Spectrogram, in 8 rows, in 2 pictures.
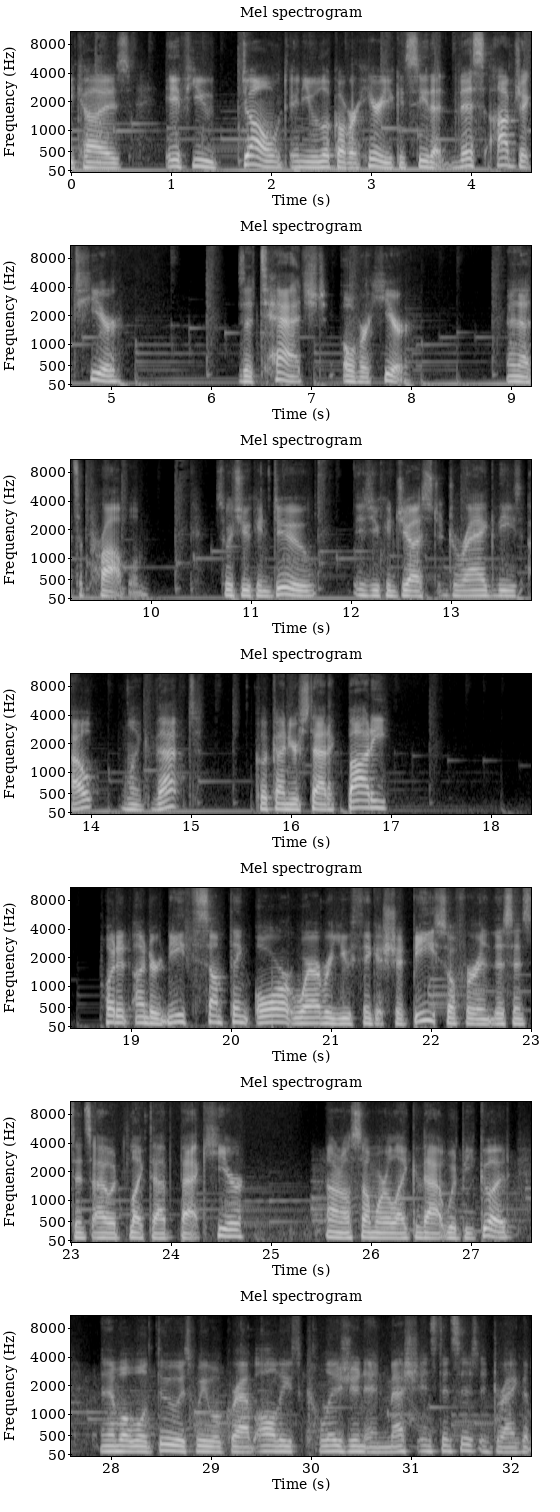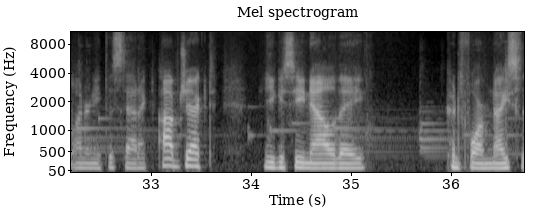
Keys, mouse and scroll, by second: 0.1 click, 0.8 scroll down 3, 1.4 scroll up 3, 1.6 scroll, 2.2 click, 2.5-3.4 typing, 3.5 right click, 7.3 click, 7.4 ctrl+z, 11.2 click, 14.3 click, 15.6 click, 20.9 click, 21.3 d, 21.8 d, 21.9 d, 22.7 right click, 22.7 d, 23.7 click, 23.9-25.8 d, 25.9 shift+d, 26.8 click, 28.5 right click, 29.4 shift+right click, 31.5 click, 32.4 click, 32.7-34.3 typing, 35.1-36.7 right drag.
